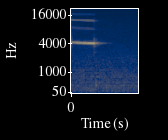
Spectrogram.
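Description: A Villaware waffle maker gives its ready alarm, a single short high-pitched electronic beep that stops abruptly and leaves near silence afterward.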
